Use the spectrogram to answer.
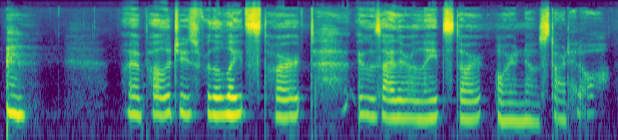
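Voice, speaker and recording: A woman streamer chatting casually to viewers in a soft, breathy, often half-whispered voice with a gentle, unhurried manner. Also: a little high, flat delivery. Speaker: game streamer and host. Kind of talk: casual livestream chat to viewers.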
